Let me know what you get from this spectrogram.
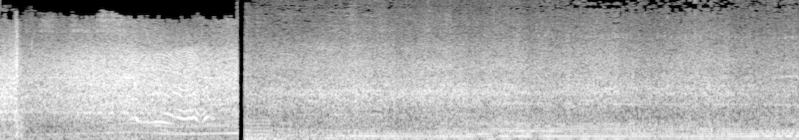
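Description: A Dodge Charger's engine running with a steady low exhaust note as the car rolls slowly past, starting after a brief cutoff about two and a half seconds in; before that, mixed background noise with some voices.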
